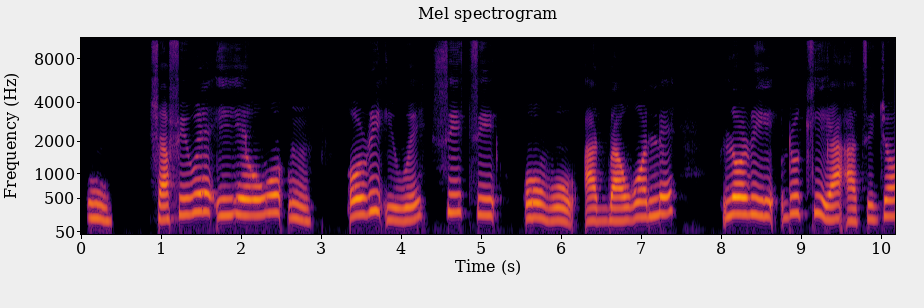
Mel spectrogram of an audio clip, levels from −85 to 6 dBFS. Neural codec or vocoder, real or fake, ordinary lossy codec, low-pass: vocoder, 22.05 kHz, 80 mel bands, Vocos; fake; none; none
